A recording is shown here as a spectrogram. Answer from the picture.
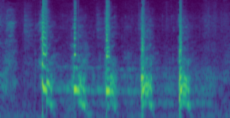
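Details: A New Zealand Huntaway on a Sunday walk near the Christchurch landfill, by the beach. Five sharp, loud barks come roughly every half second over a steady high whine.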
